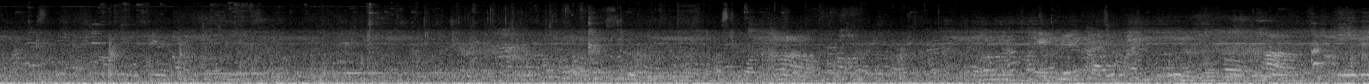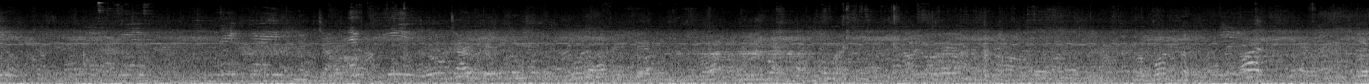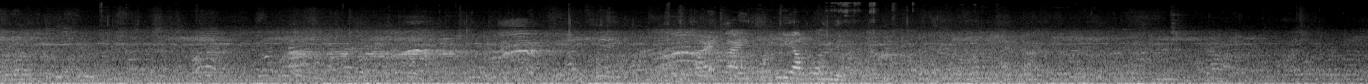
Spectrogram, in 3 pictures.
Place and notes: dubai, airport, transportation belt
gliding on a people transportation belt at dubai airport inside a reflective hall among hundres of travellers coming from all kind of countries
international soundmap - social ambiences and topographic field recordings
14 February 2011, 11:48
